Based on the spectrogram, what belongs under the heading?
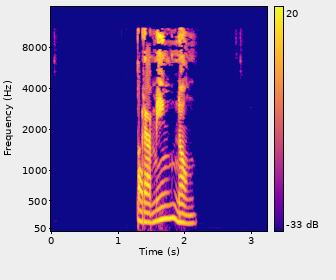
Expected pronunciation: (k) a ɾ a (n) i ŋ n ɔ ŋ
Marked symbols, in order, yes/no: no, no

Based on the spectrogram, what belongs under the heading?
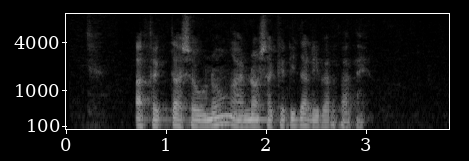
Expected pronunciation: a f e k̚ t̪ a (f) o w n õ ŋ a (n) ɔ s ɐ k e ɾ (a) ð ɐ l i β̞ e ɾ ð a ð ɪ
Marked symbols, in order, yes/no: no, yes, no

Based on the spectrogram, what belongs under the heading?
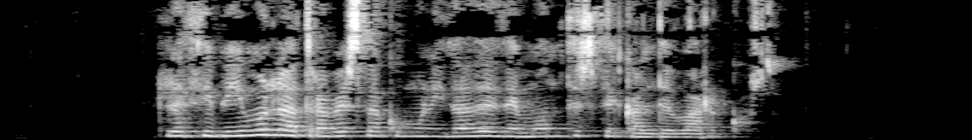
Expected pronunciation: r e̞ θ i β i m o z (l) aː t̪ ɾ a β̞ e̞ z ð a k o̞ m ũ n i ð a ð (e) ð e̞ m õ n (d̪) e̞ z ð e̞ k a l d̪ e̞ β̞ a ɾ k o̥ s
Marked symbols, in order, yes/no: yes, yes, no

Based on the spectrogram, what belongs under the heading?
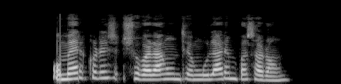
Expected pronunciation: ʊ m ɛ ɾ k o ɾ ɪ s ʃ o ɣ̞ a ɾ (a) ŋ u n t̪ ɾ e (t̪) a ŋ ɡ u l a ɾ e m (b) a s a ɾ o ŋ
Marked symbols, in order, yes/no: yes, no, no

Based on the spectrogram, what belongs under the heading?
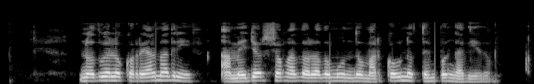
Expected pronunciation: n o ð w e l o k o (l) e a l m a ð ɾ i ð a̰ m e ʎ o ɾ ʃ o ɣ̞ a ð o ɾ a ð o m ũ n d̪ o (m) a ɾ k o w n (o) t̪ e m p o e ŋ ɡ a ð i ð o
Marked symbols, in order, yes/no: no, yes, yes

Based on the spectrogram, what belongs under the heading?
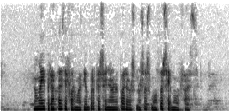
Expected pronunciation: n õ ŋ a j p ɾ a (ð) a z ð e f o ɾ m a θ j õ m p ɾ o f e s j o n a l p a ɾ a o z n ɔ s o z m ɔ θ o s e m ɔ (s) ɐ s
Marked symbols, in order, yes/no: no, no

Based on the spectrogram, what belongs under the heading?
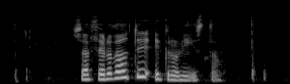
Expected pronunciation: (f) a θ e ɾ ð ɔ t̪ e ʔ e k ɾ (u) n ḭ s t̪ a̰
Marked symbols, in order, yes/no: no, no

